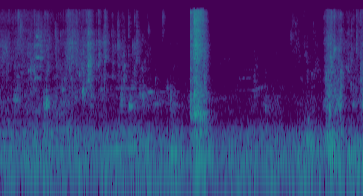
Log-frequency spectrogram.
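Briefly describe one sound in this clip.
Dishes clatter and clink in a sink.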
